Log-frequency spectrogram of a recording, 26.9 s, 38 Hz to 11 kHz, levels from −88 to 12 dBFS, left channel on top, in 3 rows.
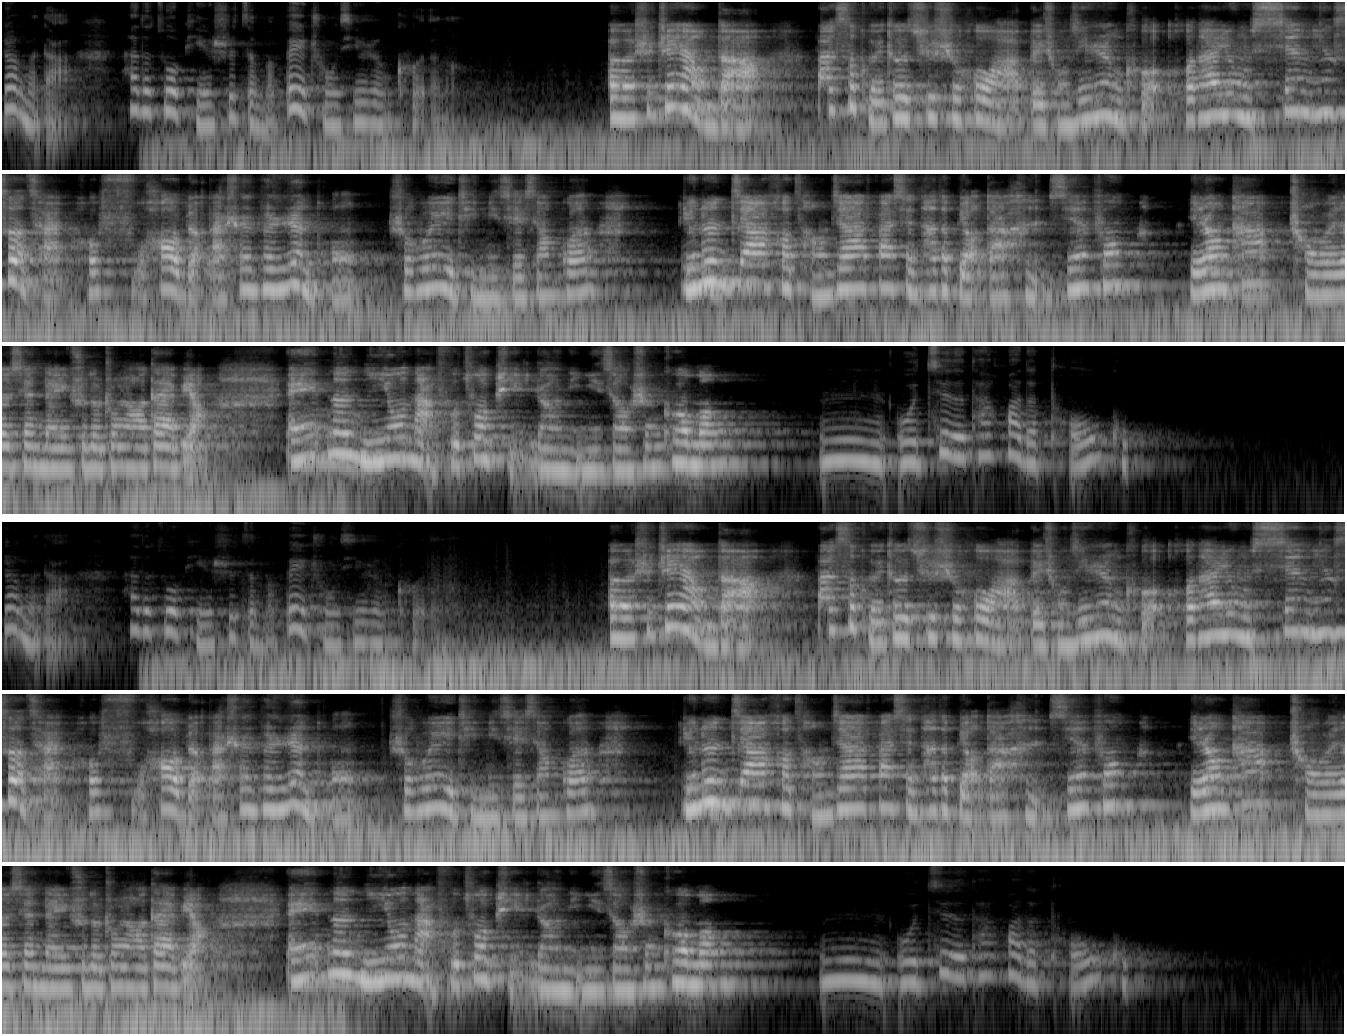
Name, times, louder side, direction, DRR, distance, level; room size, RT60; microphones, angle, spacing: voice 1, 0.0-3.0 13.5-13.8 17.1-17.4 19.9-20.4 23.4-25.4, left 3 dB, 35° left, 13 dB, 0.4 m, -35 dB
sound 1, 0.9-20.2, right 4 dB, 80° right, 0.4 m, -38 dB
voice 2, 4.0-13.1 13.5-16.5 16.9-22.7, left 1 dB, 10° left, 6 dB, 0.7 m, -24 dB
20.0 x 11.0 x 2.7 m, 1.2 s
head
